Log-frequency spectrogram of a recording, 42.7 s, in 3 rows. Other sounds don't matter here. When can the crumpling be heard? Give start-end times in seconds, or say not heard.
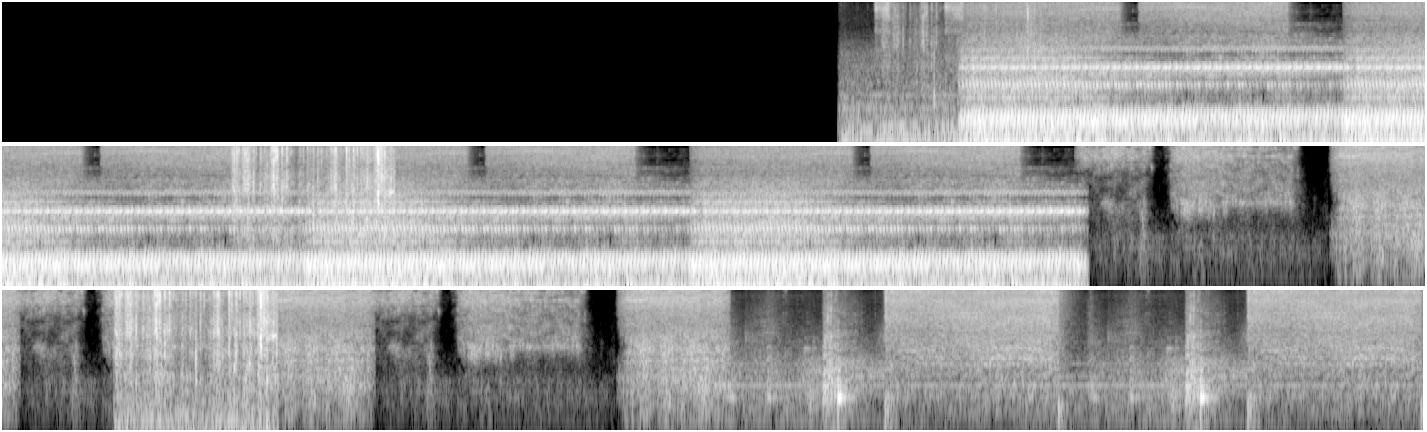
8.8-10.4, 16.5-18.2, 29.6-31.2.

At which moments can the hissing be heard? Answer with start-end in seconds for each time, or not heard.
8.3-42.6.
